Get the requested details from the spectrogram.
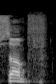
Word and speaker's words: sumph: S-U-M-P-H. Sumpf.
